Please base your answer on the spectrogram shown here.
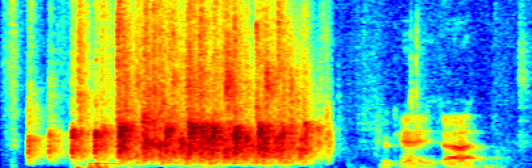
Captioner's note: audience applauds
